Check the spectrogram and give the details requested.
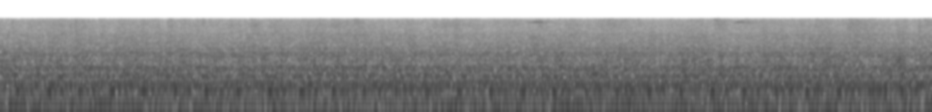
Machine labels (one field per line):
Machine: pump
